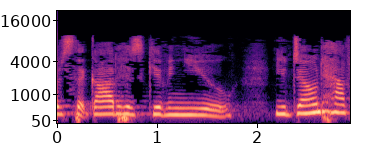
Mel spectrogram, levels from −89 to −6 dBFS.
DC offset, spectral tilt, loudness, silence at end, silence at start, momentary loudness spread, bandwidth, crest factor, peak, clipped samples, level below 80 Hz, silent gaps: under 0.1%; -5.5 dB/octave; -20 LUFS; 0 s; 0 s; 9 LU; 10.5 kHz; 14 dB; -6 dBFS; under 0.1%; -44 dBFS; none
